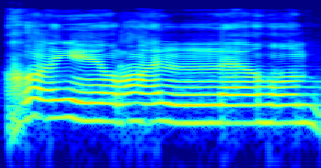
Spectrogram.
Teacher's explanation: Khairan lahum tidak berdengung. Ya, kalau ketemu dengan lam.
